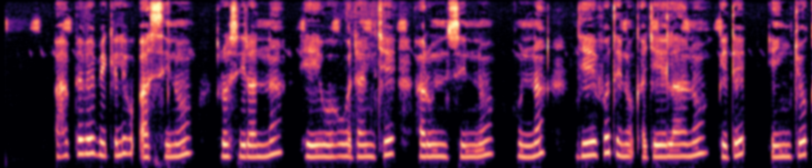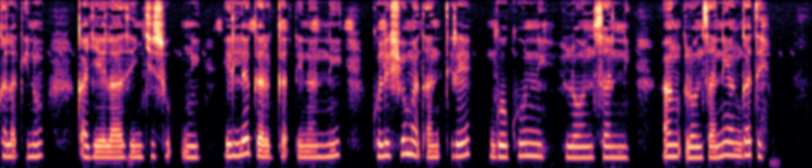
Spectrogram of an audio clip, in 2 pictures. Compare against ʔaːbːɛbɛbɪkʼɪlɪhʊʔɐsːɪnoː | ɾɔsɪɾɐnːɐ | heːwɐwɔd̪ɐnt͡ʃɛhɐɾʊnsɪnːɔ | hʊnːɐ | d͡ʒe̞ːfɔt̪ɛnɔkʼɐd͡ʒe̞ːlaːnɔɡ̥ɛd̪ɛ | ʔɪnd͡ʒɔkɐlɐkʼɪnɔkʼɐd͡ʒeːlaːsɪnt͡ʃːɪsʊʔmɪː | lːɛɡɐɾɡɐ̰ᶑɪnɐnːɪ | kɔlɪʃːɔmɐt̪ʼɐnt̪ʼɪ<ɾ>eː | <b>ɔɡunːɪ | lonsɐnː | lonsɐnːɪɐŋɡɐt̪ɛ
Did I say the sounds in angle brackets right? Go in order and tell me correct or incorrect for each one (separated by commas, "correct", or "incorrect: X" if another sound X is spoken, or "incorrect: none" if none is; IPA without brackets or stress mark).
correct, incorrect: ɡ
